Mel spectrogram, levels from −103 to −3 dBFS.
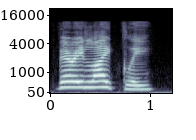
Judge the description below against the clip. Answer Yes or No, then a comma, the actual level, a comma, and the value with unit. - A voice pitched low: No, high, 240 Hz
